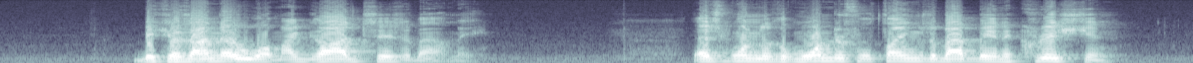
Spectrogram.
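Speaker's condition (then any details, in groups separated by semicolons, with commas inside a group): Cerebral palsy, spastic diplegia; muscle tightness mostly in legs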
